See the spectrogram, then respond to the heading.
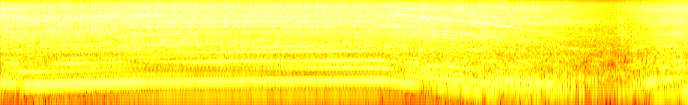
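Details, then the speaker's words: Honda Scoopy FI scooter at mid-to-high RPM; a steady whistling whine from the CVT area, falling in pitch as revs drop. It persists after a part replacement and is traced to worn components in the final drive gears. "di video saya kali ini saya ingin membahas masalah suara-suara nyuling pada bagian gardan motor Scoopy"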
